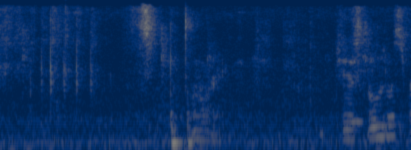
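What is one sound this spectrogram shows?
A plastic cap snaps open.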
